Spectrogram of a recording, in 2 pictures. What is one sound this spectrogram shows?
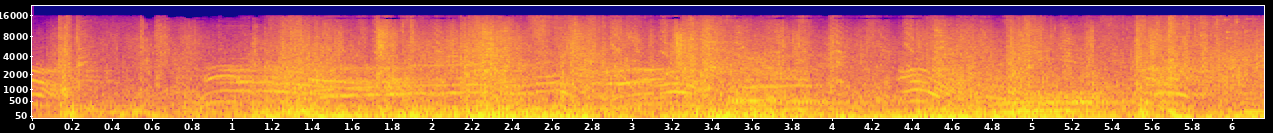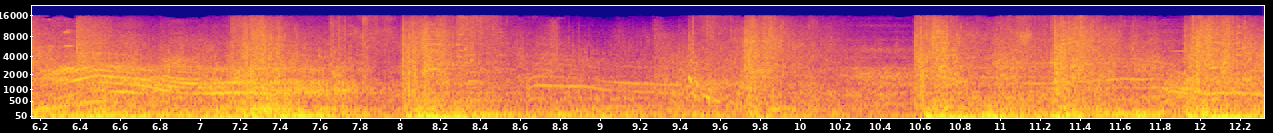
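Magical blasts whoosh and crackle.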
